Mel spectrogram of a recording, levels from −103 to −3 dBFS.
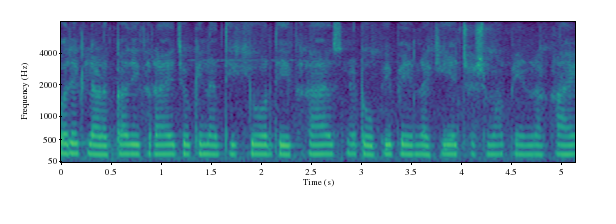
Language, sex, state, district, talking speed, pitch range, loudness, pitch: Hindi, female, Bihar, Bhagalpur, 280 wpm, 195-200 Hz, -39 LUFS, 200 Hz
